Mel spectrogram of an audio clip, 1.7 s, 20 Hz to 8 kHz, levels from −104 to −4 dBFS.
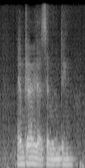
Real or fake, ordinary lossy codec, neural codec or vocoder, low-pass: fake; none; codec, 16 kHz, 1 kbps, FreqCodec, smaller model; 7.2 kHz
